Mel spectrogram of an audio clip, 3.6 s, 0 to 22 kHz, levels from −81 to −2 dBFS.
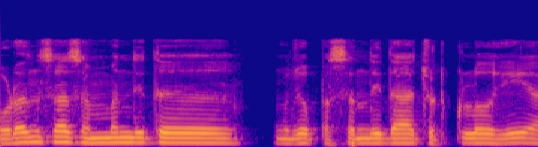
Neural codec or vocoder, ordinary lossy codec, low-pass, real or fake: none; none; 7.2 kHz; real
